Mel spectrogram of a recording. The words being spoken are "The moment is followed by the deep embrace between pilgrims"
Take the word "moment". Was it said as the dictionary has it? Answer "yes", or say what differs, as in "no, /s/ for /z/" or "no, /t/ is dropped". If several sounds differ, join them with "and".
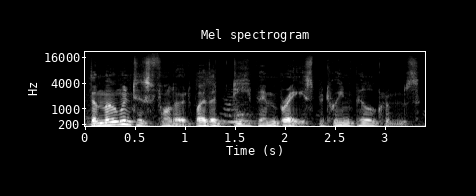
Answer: yes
